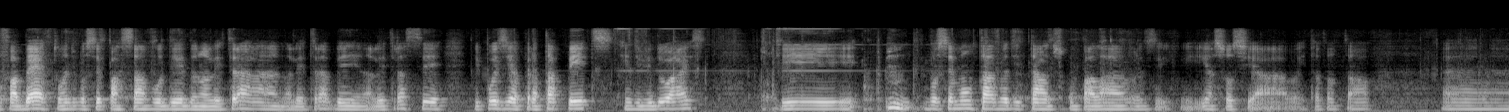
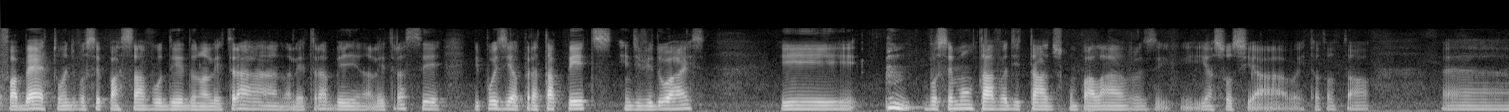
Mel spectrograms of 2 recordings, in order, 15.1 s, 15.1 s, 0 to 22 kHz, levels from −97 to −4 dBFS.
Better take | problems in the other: second | noise reduction (neural separator model SepFormer DNS4)

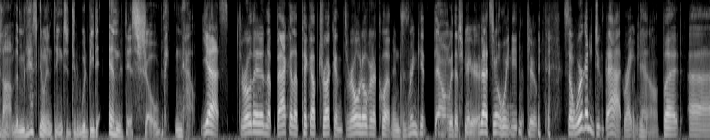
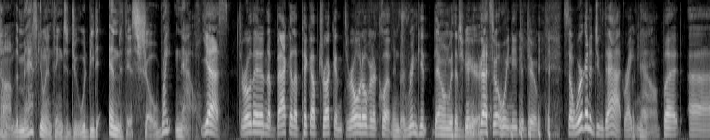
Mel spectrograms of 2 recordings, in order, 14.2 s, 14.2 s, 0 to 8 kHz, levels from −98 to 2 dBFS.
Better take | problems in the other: second | noise reduction (neural diffusion model UNIVERSE++)

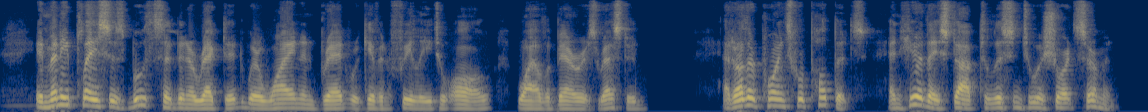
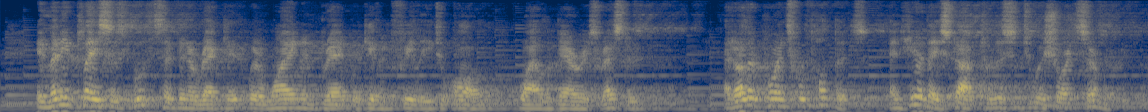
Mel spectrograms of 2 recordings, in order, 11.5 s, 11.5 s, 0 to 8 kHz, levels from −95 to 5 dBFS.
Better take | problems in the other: first | background sound (Plucked string instrument); 17 dB below the speech // room echo; dies away in 2.4 s

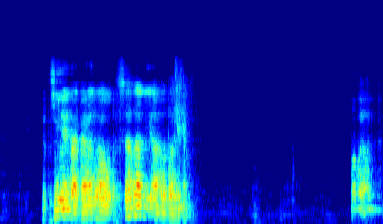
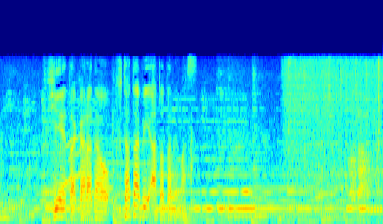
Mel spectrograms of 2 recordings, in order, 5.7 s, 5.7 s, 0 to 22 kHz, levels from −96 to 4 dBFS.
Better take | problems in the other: second | noise reduction (neural mask model DeepFilterNet 3)

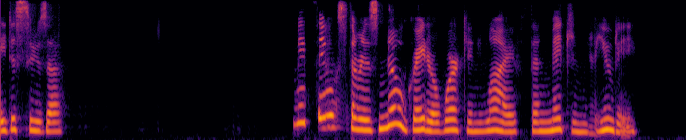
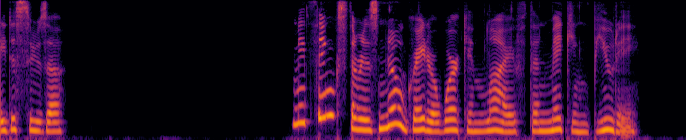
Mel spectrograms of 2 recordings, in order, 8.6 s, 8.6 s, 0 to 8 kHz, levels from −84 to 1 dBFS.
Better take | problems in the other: second | noise reduction (neural mask model DeepFilterNet 3)

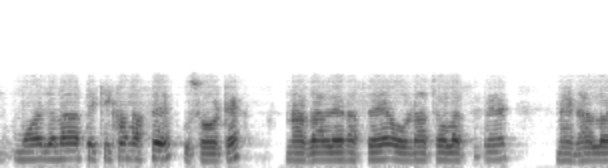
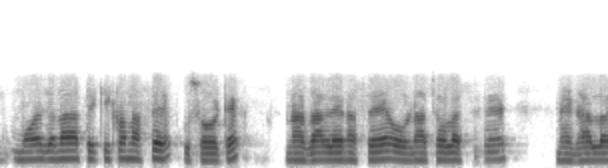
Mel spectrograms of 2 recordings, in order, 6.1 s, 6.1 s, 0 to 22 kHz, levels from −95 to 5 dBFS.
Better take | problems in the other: second | room echo; dies away in 0.1 s

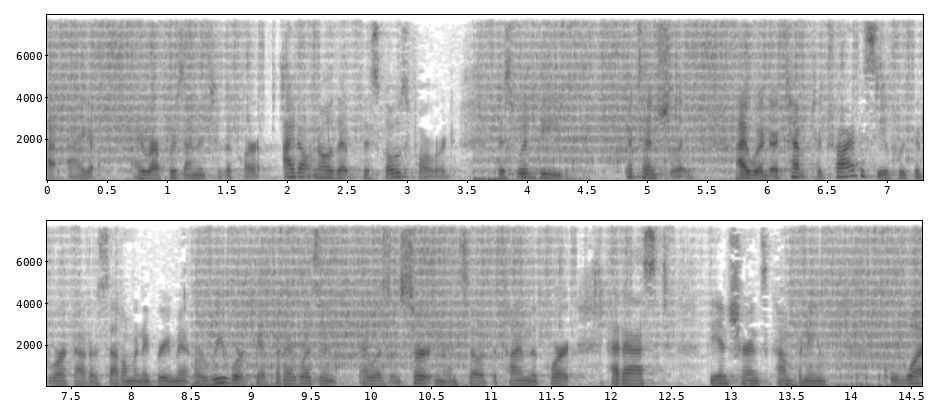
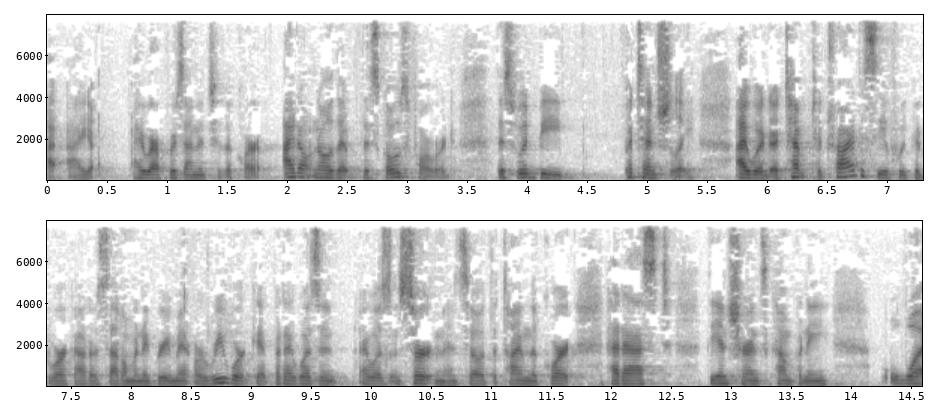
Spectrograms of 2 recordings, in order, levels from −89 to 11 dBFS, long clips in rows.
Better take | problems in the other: second | background sound (Crumpling, crinkling); 8 dB below the speech

